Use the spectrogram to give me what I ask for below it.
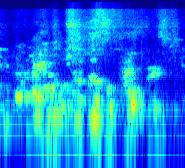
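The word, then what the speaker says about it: Pöppl: I can also do for Poppl, like you say, Poppl. Yeah, Poppl. It's really difficult. The pronunciation of the L is something like So R, or it's so hard.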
